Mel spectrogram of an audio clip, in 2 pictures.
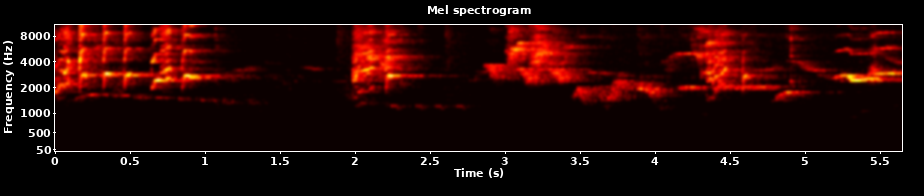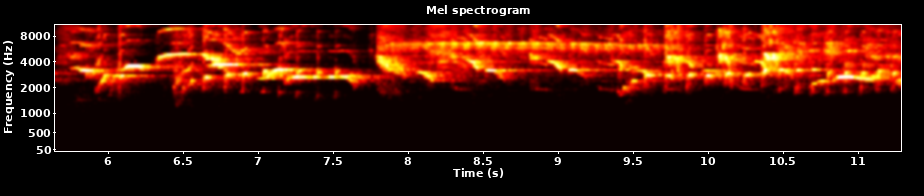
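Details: Oriental magpie-robin (kacer) giving a strange, lovebird-like song used to stir other birds to sing: dense rapid chirps and twittering, growing louder and busier into a continuous high chatter.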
